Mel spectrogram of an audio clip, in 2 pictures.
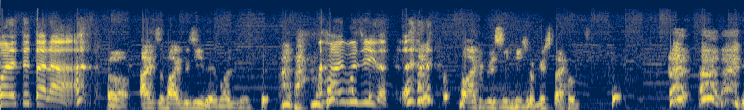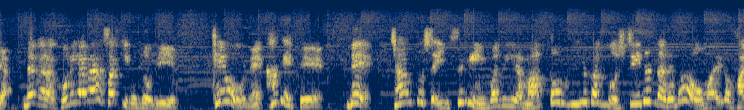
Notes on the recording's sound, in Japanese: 本番組はリモート収録です。収録時環境の影響により、聴き取り辛い部分があります。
